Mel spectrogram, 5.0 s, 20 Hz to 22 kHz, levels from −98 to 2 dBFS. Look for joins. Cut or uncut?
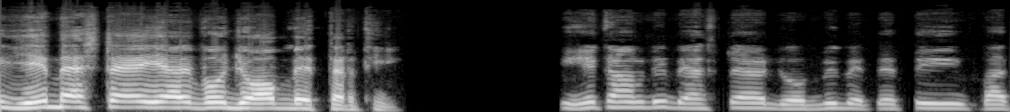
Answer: uncut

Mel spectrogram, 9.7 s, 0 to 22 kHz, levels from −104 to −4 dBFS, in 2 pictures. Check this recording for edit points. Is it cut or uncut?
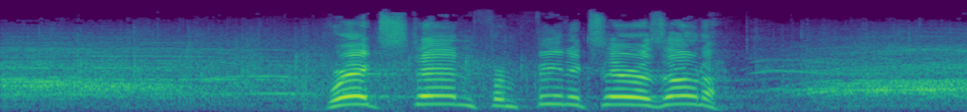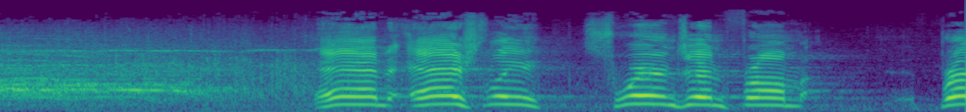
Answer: cut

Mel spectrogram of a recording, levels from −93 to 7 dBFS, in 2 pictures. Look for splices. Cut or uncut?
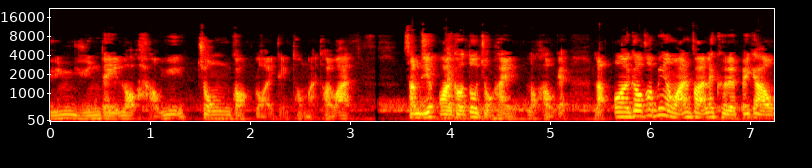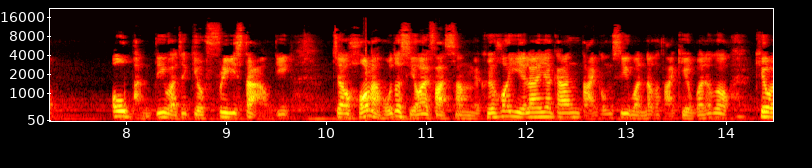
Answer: uncut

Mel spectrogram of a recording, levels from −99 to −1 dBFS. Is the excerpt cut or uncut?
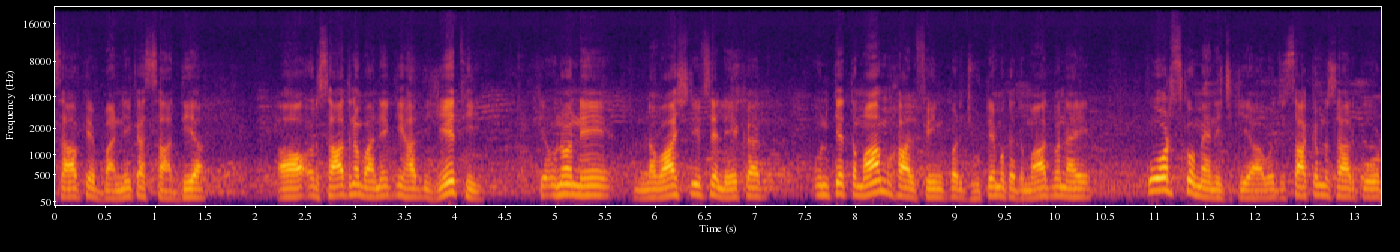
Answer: uncut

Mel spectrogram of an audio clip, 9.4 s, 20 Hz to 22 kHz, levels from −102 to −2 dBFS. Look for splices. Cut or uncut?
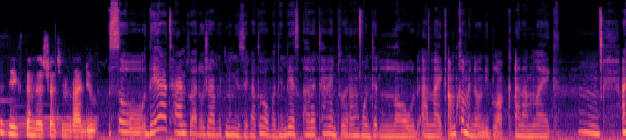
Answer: cut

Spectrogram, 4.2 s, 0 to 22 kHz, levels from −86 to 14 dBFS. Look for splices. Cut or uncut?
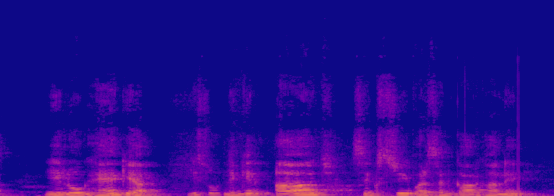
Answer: cut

